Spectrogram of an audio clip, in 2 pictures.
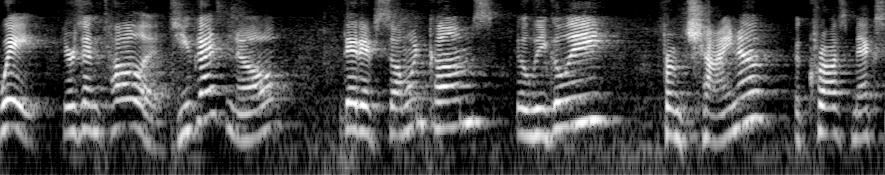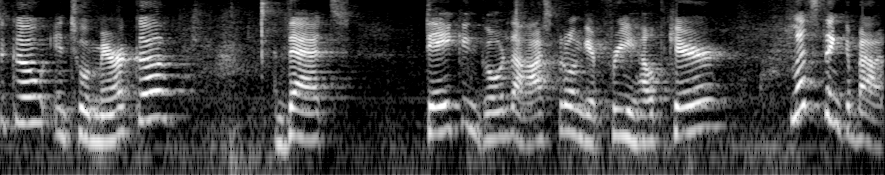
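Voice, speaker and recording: A woman's high voice with lively intonation at a moderate pace, with noticeable background noise. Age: old. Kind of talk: casual talk to camera. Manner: blunt, ranting.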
